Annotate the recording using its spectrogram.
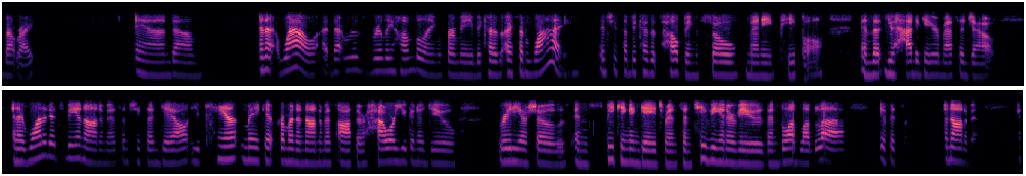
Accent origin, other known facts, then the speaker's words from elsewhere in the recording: Detroit, Michigan, United States; also born or lived in Hollywood; now in Westminster, United States; I came from humble beginnings. I came from Detroit, blue collar environment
